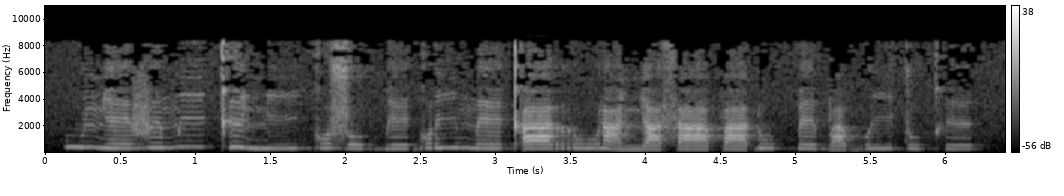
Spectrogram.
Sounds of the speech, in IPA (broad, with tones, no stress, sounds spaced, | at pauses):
u˦ ɲ eː˨ v ɪ˦ m iː˦ kʼ ɪ˦˨ ɲ iː˨˦ ɡ ʊ˦ z o˨ ɡ͡b e˨ ɡ ʊ˦ ɾ iː˦ m eː˦ kʼ aː˦ r uː˦ ɾ ã˨ ɲ a˨ s aː˨ p a˨ ɗ u˦˨ k͡p e˦ b a˨ ɡʷ iː˦ t u˦ kʰ ɪ˦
